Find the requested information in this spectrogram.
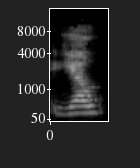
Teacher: यौ पढ़ना है, होंठ पूरे प्रॉपर गोल होंगे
